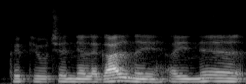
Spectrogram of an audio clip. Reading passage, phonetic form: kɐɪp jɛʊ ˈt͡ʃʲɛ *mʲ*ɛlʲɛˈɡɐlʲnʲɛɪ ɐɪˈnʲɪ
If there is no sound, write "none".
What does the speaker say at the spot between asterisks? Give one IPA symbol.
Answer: nʲ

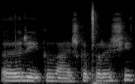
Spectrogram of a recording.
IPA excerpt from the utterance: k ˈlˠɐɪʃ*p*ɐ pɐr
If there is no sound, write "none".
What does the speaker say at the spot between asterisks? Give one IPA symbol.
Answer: k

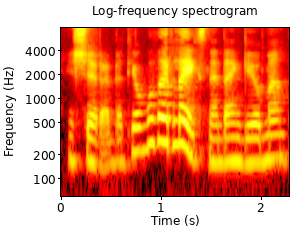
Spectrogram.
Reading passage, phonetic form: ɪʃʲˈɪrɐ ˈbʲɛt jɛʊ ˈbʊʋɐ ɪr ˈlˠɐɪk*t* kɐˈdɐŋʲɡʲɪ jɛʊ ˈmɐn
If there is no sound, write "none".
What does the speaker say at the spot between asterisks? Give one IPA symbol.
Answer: s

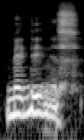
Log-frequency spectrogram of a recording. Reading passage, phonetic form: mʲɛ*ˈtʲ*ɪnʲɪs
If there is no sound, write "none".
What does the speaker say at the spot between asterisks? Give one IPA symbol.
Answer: dʲ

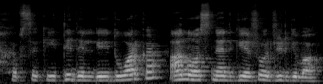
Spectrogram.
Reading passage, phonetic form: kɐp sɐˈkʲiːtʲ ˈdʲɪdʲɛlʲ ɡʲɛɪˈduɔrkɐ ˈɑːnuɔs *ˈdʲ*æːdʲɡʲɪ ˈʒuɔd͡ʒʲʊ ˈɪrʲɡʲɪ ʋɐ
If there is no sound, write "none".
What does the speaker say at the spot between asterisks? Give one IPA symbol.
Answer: nʲ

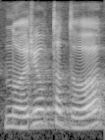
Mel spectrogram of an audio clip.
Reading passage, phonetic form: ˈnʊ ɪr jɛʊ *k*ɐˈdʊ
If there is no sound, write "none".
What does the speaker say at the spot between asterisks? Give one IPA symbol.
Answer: t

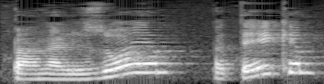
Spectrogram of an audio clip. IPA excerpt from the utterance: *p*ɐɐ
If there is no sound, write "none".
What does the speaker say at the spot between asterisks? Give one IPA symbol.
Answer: p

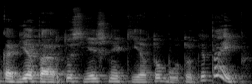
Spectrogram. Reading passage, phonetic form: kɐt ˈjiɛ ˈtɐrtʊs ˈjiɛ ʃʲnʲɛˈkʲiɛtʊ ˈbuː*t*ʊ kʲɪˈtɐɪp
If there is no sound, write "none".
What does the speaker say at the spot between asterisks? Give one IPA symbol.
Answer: t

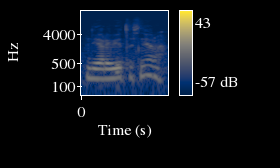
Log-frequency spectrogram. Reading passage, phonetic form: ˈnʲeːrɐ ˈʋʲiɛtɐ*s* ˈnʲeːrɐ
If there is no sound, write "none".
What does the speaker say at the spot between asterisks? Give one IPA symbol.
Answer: s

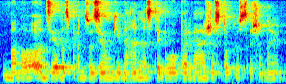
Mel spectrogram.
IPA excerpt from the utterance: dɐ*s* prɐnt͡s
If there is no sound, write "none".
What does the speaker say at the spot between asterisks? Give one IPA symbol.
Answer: s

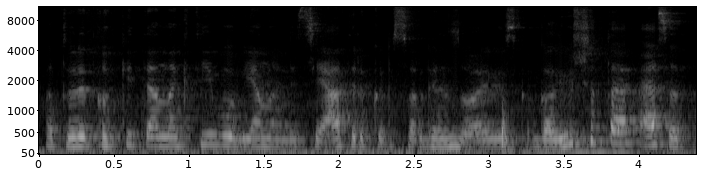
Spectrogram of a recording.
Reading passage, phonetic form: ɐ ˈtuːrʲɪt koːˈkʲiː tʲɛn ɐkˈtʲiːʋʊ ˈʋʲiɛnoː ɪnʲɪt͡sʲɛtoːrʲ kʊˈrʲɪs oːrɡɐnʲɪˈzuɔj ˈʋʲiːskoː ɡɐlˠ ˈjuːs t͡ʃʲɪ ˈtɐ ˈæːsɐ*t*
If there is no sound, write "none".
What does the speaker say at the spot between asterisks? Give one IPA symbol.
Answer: t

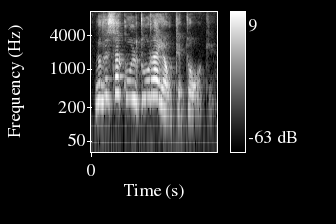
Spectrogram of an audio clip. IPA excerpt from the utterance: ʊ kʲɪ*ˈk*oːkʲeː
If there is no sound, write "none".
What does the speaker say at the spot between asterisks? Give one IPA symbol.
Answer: t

